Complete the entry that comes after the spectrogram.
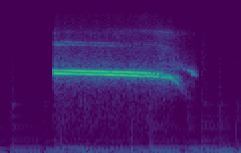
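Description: A single long, shrill final referee's whistle blast, loud, holding steady for over a second before trailing off, with only a faint low hum underneath.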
